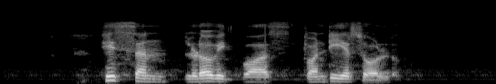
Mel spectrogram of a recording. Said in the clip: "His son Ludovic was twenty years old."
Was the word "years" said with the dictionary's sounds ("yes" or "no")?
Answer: no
